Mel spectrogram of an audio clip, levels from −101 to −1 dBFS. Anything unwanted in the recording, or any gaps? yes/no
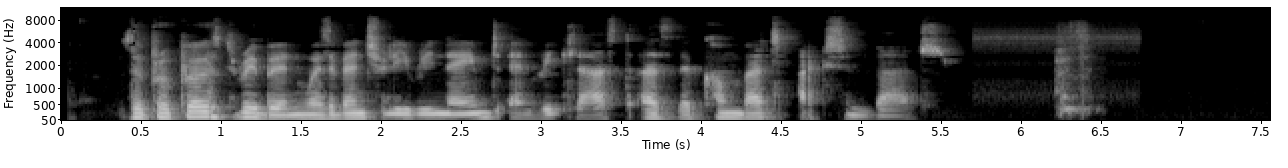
yes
